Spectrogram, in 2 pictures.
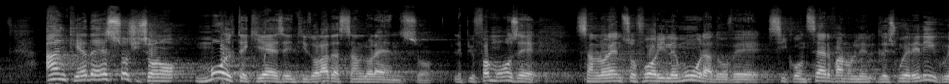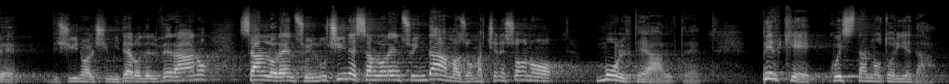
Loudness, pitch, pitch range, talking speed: -23 LUFS, 150 Hz, 130-185 Hz, 150 wpm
